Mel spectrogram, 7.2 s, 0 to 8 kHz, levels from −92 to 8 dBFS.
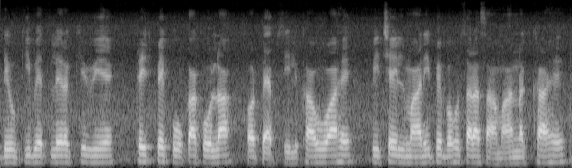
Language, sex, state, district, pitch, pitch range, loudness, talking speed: Hindi, male, Uttar Pradesh, Lalitpur, 115 Hz, 110-120 Hz, -14 LUFS, 165 wpm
